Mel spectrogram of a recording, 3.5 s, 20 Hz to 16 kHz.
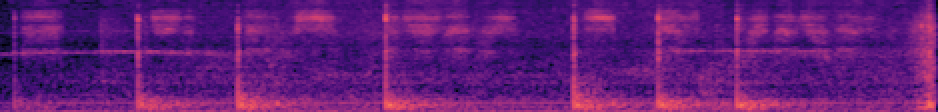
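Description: Pen or chalk strokes scratching out a vectors problem during a Class 12 maths lesson, sharp taps and scrapes in an irregular rhythm, with a voice speaking quietly underneath.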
